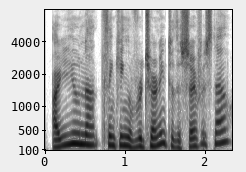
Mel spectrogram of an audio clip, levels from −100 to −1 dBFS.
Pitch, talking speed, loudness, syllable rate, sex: 185 Hz, 255 wpm, -16 LUFS, 7.4 syllables/s, male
